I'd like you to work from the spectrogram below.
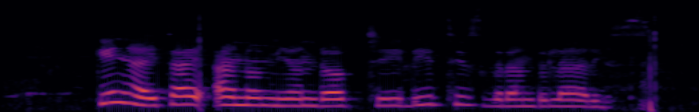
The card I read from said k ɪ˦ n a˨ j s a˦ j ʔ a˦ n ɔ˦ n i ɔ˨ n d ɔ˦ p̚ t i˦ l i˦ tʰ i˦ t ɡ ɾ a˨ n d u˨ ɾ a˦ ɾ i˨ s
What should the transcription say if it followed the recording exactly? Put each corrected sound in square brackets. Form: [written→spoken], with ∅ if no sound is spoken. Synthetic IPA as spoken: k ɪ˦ [n→ɲ] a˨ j [s→t] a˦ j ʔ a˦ n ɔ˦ [n→m] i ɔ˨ n d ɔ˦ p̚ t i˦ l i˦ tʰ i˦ [t→s] ɡ ɾ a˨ n d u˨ [ɾ→l] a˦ ɾ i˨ s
